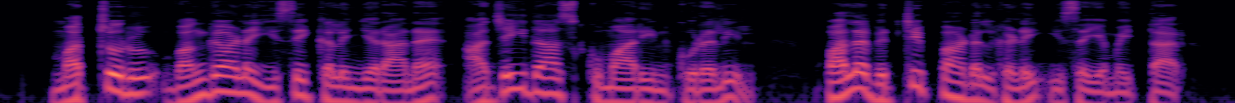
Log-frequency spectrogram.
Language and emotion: Tamil, neutral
